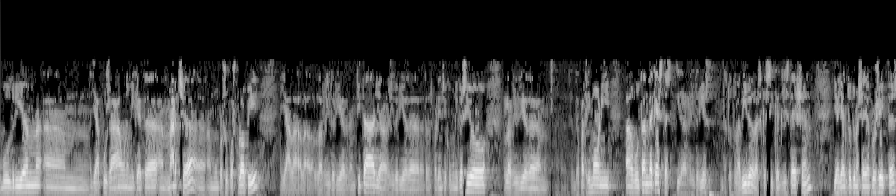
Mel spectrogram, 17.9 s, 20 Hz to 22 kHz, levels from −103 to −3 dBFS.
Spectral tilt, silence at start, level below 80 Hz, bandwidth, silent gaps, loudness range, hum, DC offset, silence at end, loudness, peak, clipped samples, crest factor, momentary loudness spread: -4 dB/octave; 0 s; -48 dBFS; 6.4 kHz; none; 3 LU; none; under 0.1%; 0 s; -21 LUFS; -4 dBFS; under 0.1%; 18 dB; 12 LU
